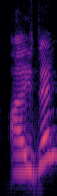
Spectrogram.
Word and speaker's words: island: वैसे आइलैंड की स्पेलिंग तो ISLAND होती है, बट इसमें जो हमारा एस होता है वो क्या होता है? साइलेंट होता है, ठीक।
